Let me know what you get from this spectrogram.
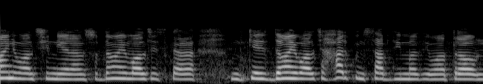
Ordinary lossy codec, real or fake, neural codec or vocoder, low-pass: none; fake; codec, 16 kHz, 4 kbps, FunCodec, trained on Chinese and English, 50 frames a second; 5.4 kHz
